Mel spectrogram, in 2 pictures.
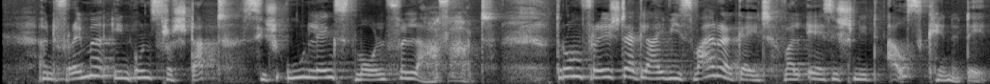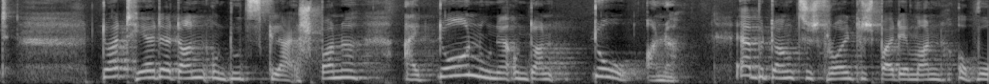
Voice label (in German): Mundart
